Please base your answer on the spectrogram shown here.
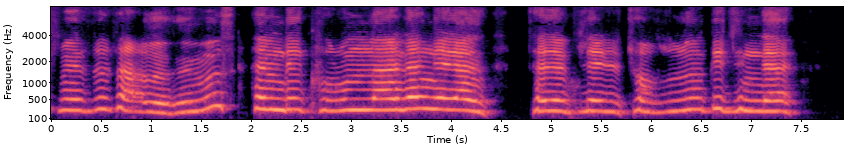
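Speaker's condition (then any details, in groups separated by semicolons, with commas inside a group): Cerebral palsy; no known cure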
